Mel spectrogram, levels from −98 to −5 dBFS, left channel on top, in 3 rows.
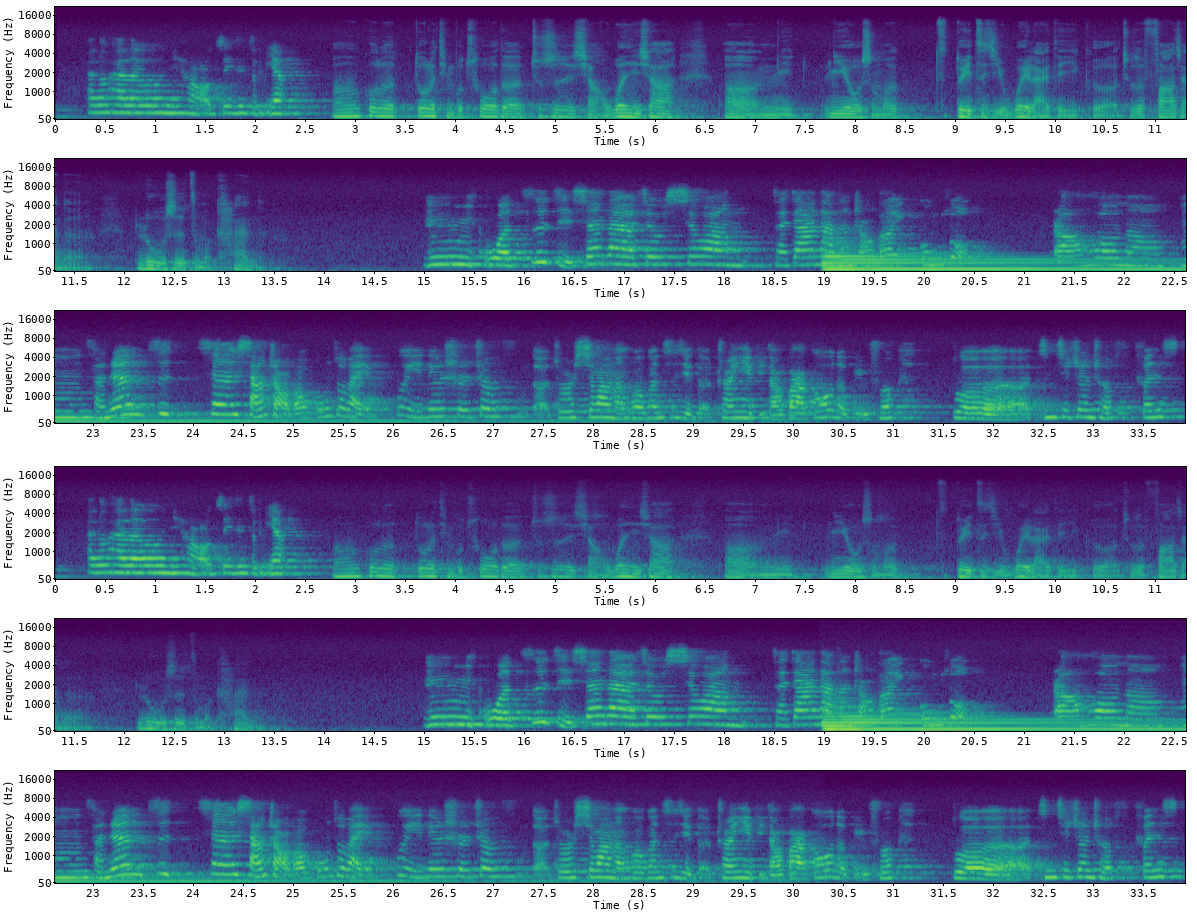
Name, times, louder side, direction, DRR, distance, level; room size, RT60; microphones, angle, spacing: voice 1, 0.3-2.3 15.0-18.3 18.5-20.5 21.3-23.8 24.1-31.2 31.6-33.8, right 1 dB, 15° right, 2.0 m, -31 dB
voice 2, 2.8-7.4 7.7-8.5 8.8-11.7 12.1-13.4, left 3 dB, 85° left, 0.9 m, -36 dB
Harp, 19.0-28.1 29.0-29.1 29.6-29.7, equal, 35° right, 3.2 m, -31 dB
26.5 x 20.5 x 5.0 m
head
